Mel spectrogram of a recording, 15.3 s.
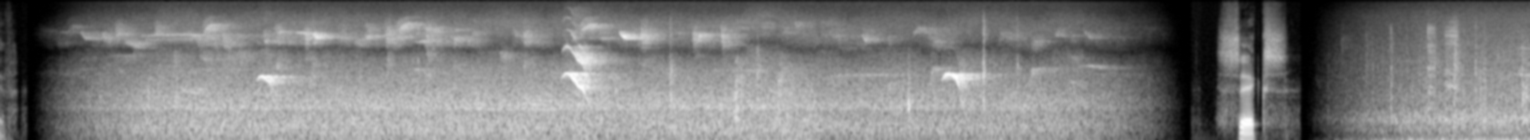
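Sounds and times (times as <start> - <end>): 
Olive-backed Woodcreeper in S. America: 0.7 - 11.5, 13.5 - 15.3.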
